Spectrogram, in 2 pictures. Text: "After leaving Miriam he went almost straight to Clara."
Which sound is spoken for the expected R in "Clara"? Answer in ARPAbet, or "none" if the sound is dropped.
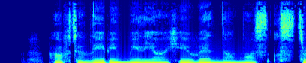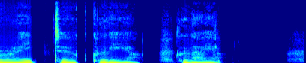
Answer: none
